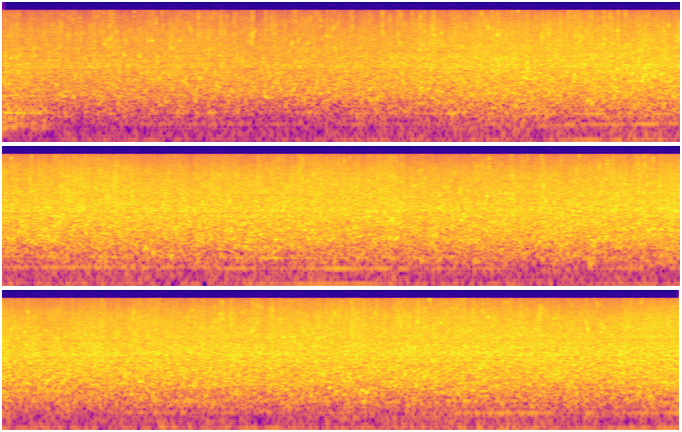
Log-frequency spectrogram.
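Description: Steady rush of a shallow creek flowing over rocks.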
